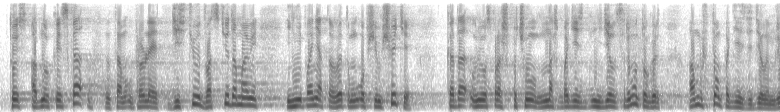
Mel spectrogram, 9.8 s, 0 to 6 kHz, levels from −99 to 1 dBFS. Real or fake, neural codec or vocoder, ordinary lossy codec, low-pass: real; none; none; 5.4 kHz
